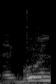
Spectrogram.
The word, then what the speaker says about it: Google: y decir trumpismo porque también sí y pero Google, por ejemplo, o sea, googlear, bueno, Google nosotros decimos Google y y vosotros decíis Google, ¿no?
